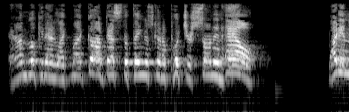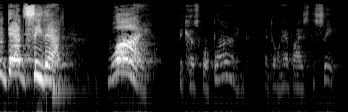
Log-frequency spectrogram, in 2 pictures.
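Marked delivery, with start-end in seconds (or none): 0.1-7.4 raised, high preaching voice; impassioned pulpit delivery; forceful preaching. Real, not acted. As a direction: preach it loudly with urgency.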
